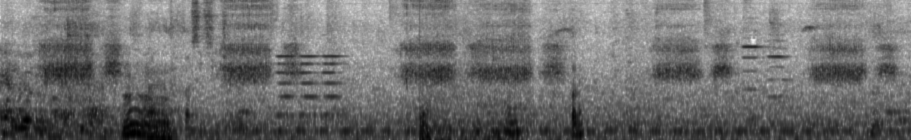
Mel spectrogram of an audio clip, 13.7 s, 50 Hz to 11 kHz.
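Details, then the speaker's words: Adult under sedated sleep endoscopy, with over 50 apnoeas per hour on polysomnography, giving loud, irregular rattling snores; soft palate, lateral pharyngeal wall and tonsils involved: snoring with severe obstructive sleep apnoea. "Navbatdagi bemorimiz xurrak otish bo'yicha va apnoye bo'yicha kelgan. Bir soatda 50 tadan ortiq apnoyesi bor somnografiyasida. Nafas to'xtab qoladi, shuning uchun sleep endoskopiya qilamiz,"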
